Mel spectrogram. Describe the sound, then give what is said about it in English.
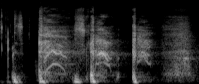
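Someone coughs in several short, rough bursts in quick succession, fairly quiet and with no talking around them. “Excuse me, I'm coughing here.”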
